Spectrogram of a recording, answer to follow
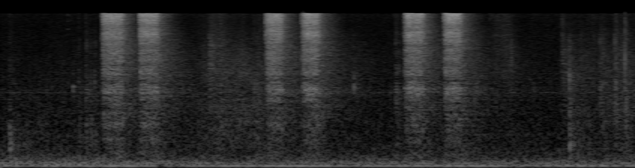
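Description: Aerosol can of Kérastase VIP volume powder spray giving six short hissing spurts in three quick pairs, about a second between pairs, as it is sprayed into the hair for volume at the crown.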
